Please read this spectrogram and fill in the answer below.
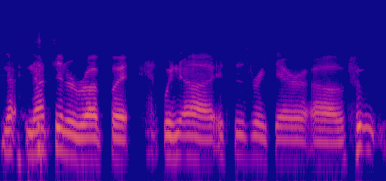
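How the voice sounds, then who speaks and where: A man's voice: mid-range voice, moderate pace, dull audio, over a noisy crowd. A man chiming in with wry, rambling jokes during a fan fiction reading. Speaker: co-host commenting.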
